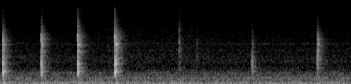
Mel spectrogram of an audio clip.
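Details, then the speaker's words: Northern Electric Model 8508 "Midge" five-tube radio, line voltage being raised from 105 V toward 117 V: sharp, irregular crackling pops from the speaker, some loud and some faint; a component is suspected of failing, cause unconfirmed. "I think that's coming out of the speaker when I do that."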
